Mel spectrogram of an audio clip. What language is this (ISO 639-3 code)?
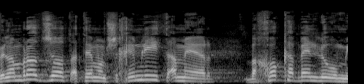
heb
